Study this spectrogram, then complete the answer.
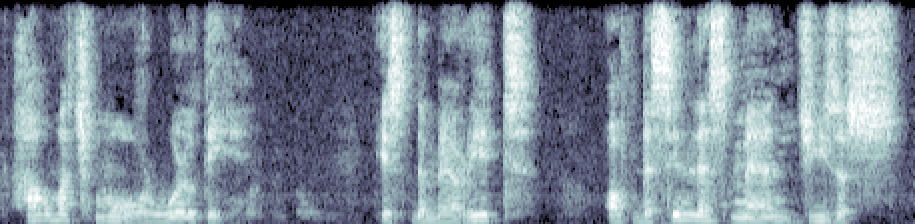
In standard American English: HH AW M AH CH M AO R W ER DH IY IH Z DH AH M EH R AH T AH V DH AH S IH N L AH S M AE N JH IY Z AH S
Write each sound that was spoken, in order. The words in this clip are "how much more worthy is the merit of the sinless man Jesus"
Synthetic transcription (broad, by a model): HH AW M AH CH M AO R W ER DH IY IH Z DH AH M EH R AH T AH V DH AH S IH N L AH S M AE N JH IY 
